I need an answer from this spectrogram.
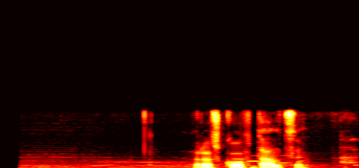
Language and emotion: Russian, neutral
